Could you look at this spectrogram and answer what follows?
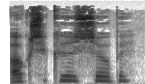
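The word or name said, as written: OKSEKØDSUPPE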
